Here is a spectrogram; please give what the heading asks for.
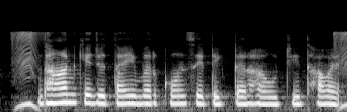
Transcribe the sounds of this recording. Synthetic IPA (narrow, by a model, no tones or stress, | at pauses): d̪ʱaːnked͡ʒoːt̪aːĩbɐɾkɔːnseʈeːk̚ʈəɾɦɛ̃ʊt͡ʃit̪hɐʋɛː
